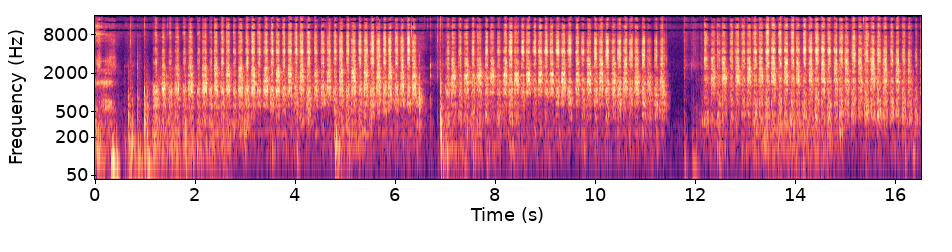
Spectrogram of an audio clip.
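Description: A coin scratches rapidly across a scratch card, close up.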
